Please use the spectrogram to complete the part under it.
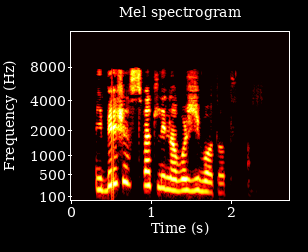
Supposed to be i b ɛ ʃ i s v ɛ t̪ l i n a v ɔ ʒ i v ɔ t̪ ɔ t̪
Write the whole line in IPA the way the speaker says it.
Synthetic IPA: i b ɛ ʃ ɛ s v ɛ t̪ l i n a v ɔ ʒ i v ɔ t̪ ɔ t̪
